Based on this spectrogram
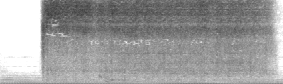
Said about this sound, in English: Right above you, you hear a hiss.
